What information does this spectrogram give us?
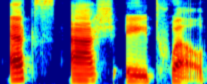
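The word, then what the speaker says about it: X Æ A-12: symbol to AE and Musk said that it's pronounced X aash A12 X a12 X a12 though the child is reportedly just nicknamed effects like everything else in Musk's life.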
